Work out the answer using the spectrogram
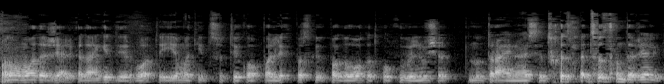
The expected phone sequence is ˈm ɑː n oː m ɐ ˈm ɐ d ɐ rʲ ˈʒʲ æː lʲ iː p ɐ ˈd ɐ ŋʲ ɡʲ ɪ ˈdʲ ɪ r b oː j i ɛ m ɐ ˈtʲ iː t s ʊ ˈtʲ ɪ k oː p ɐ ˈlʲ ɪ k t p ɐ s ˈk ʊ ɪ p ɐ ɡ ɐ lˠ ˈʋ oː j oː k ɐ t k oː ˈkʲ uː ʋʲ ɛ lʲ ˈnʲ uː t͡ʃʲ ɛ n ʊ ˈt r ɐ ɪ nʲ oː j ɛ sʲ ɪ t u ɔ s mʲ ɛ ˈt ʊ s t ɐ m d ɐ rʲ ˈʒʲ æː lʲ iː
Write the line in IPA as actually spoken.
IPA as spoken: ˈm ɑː n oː m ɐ ˈm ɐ d ɐ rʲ ˈʒʲ æː lʲ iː k ɐ ˈd ɐ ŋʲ ɡʲ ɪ ˈdʲ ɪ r b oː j i ɛ m ɐ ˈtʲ iː t s ʊ ˈtʲ ɪ k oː p ɐ ˈlʲ ɪ k t p ɐ s ˈk ʊ ɪ p ɐ ɡ ɐ lˠ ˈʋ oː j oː k ɐ t k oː ˈkʲ uː ʋʲ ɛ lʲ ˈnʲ uː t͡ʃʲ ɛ n ʊ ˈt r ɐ ɪ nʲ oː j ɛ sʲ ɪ t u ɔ s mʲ ɛ ˈt ʊ s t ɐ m d ɐ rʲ ˈʒʲ æː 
